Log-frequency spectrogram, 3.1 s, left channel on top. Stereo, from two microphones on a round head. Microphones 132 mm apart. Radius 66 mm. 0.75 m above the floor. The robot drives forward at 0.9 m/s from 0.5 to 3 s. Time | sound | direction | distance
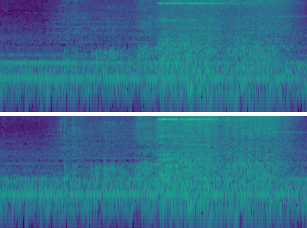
0.6 | a dropped coin | 70° right (ahead or behind) | 7.5 m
